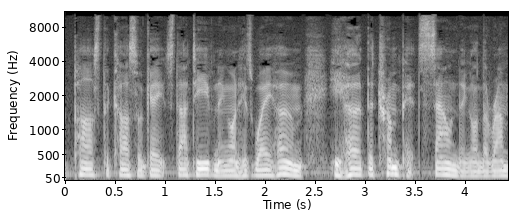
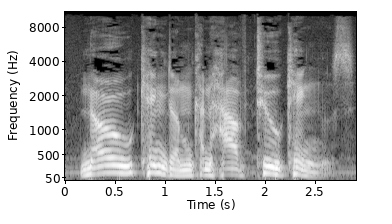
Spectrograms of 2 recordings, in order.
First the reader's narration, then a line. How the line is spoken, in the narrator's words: he thundered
